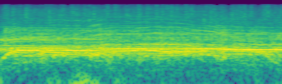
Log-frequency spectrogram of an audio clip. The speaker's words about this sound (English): And please, please give it up. The biggest round of applause you can muster for Arnie Niekamp.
